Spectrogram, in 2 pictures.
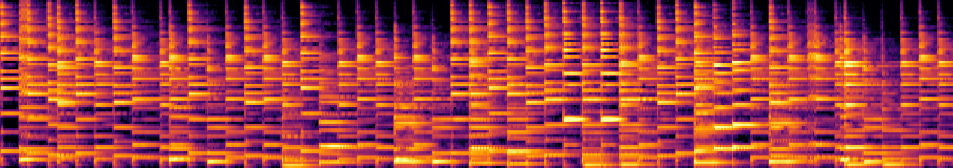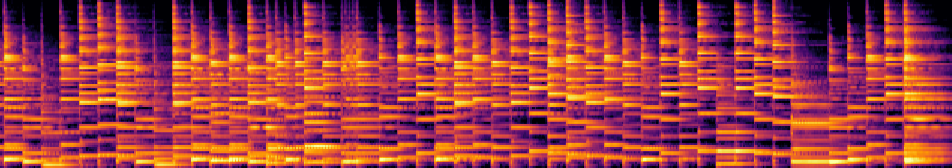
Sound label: Sarabanda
